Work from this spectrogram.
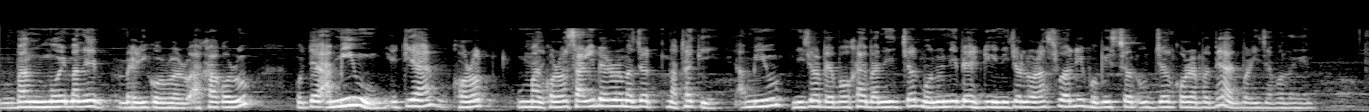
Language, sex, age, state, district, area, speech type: Assamese, female, 45-60, Assam, Udalguri, rural, spontaneous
